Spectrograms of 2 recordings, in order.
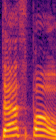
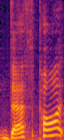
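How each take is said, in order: First: The word ends without any T sound. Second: The word ends with a pronounced T sound. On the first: "I'm going to keep pronouncing it Despo" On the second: "yes T"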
